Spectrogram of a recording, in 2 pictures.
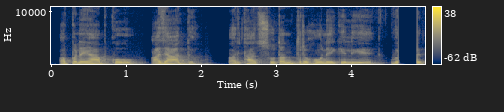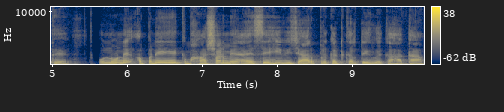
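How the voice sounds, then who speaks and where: A man's mellow, soft-edged voice, sitting a little high for a man, explains a textbook chapter to his pupils. He speaks slowly and deliberately, reading each line and then spelling out what it means. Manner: reads a passage aloud, then explains it line by line, urging students. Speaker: school Hindi teacher.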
